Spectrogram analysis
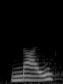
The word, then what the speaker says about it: knife: In 16th century, the letter K was sounded in no, now it is silent. No, knife, knowledge, etc.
